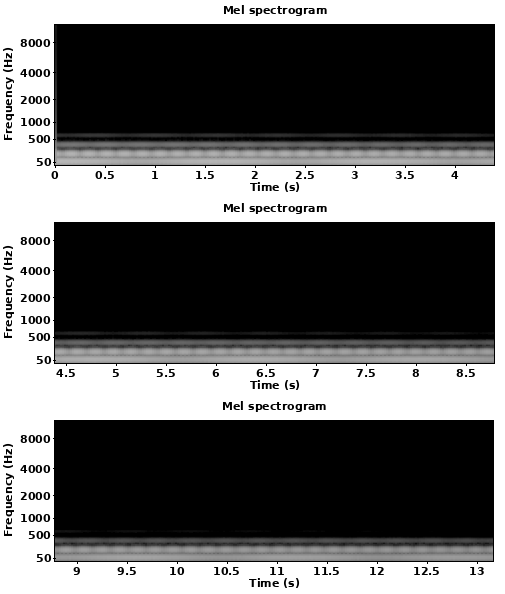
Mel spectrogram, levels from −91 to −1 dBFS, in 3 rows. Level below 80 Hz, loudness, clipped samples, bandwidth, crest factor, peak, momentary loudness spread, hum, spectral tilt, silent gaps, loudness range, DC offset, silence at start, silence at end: -36 dBFS; -35 LUFS; under 0.1%; 0.6 kHz; 12 dB; -22 dBFS; 9 LU; none; -15.5 dB/octave; none; 7 LU; under 0.1%; 0 s; 0 s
